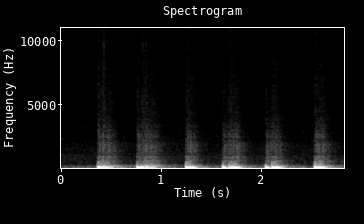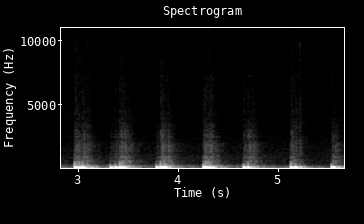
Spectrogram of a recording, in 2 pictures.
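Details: Sony SA-WX700 subwoofer fed by the receiver's coaxial input: deep low throb pulsing about twice a second with nothing above it, a rhythmic hum from the sub amp; cause unknown.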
